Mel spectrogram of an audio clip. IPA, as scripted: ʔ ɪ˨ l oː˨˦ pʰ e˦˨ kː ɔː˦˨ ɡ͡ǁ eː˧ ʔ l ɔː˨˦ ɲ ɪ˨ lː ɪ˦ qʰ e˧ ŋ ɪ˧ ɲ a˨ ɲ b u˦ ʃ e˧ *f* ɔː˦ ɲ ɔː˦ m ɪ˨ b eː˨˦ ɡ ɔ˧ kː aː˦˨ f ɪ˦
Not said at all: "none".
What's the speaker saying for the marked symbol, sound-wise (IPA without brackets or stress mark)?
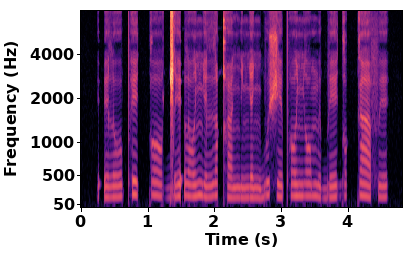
pʰ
